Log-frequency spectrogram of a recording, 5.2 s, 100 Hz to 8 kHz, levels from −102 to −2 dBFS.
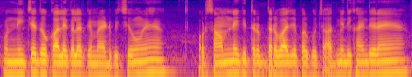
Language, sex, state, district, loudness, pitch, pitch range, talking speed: Hindi, male, Uttar Pradesh, Shamli, -18 LUFS, 120 Hz, 115-125 Hz, 230 wpm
